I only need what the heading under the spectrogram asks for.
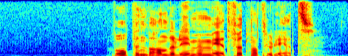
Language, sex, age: Norwegian, male, 36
